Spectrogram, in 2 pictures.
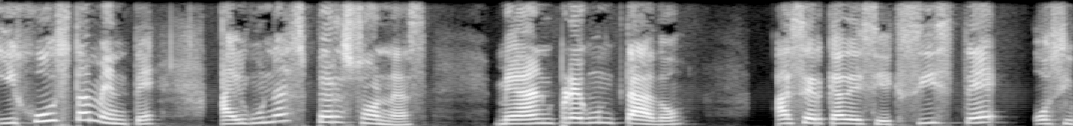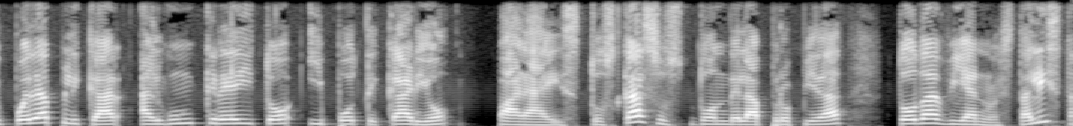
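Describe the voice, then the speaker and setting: In a very clean recording with a silent background, a woman speaks at a fairly slow pace with a high pitch and lively intonation. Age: 30s. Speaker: radio host, mortgage specialist. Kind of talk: live radio talk show. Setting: radio studio.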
